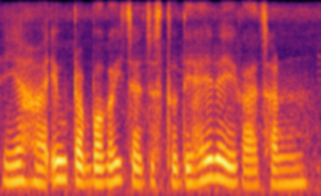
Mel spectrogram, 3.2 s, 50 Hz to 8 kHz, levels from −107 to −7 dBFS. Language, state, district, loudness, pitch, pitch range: Nepali, West Bengal, Darjeeling, -18 LUFS, 190 Hz, 180-215 Hz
